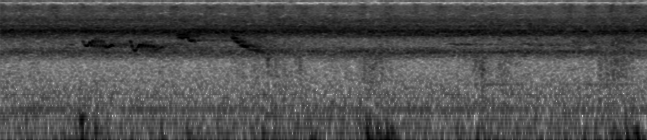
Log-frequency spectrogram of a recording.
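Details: Cicadas droning in dry dipterocarp woodland in the dry season: a continuous sizzling high hiss, with a few brief sliding chirps early on and scattered low thumps of wind.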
